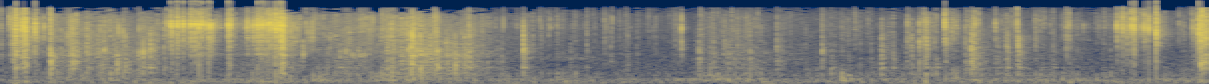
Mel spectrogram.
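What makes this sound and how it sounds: A knife blade cuts and crumbles cubes off a green, solid bar of dry soap that was already scored into cubes and is held in the palm. The result is a run of crisp, dry crunching and crumbling with many sharp, bright clicks and crackles. Two louder bursts come near the start and again near the end.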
